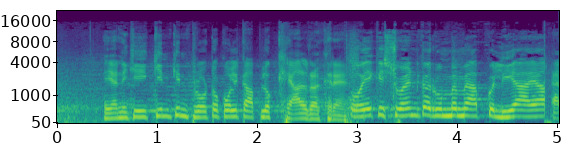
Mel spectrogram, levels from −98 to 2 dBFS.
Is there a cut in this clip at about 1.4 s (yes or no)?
no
